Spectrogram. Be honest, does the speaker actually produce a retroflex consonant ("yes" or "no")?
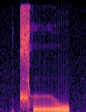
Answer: no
